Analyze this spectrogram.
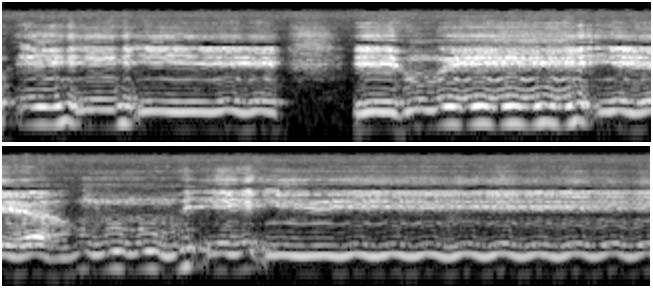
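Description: A man singing unaccompanied in the Kurdish dengbêj style: long held, ornamented notes with a wide vibrato, broken by a short breath about a second and a half in.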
